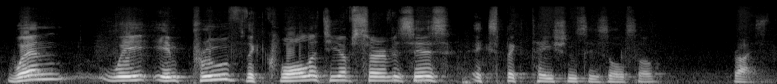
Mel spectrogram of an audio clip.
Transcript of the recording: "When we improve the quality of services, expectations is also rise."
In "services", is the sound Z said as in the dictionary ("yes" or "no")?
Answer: yes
